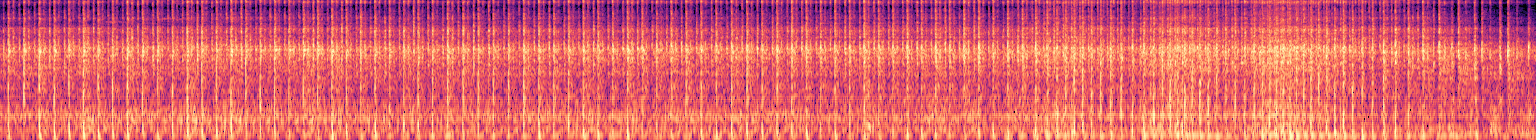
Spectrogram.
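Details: Rusi motorcycle engine, brought in for loud noise, oil leaks and now hard starting: loud rapid metallic clatter, three or four hits a second, from the top end. Mechanic plans to strip the head.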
